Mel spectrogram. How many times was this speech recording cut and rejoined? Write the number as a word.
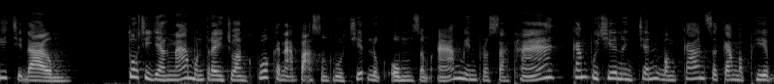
one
